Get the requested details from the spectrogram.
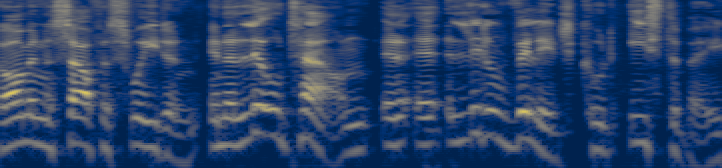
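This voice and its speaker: With an English accent, a man in a high voice speaks at a fairly quick pace with lively intonation. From southern England, Sussex. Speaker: jazz musician. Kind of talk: casual chat.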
